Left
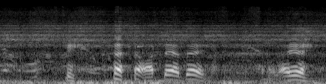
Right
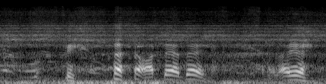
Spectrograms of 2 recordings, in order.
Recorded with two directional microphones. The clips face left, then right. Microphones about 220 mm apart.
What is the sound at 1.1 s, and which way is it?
Speech, 5° left (ahead or behind).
